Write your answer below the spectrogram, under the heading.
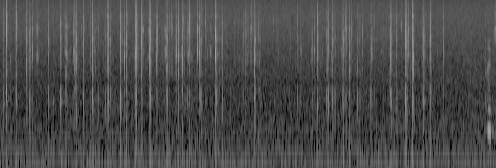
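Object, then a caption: Plastic zip-lock pouch of plastic markers. A small clear plastic zip-lock pouch full of pastel plastic markers is held in both hands, crinkled and scratched with long nails. The result is quiet, dense, bright crinkling, with dozens of sharp, brief clicks and scratches that stop almost instantly. There is a short, calmer stretch in the middle.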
